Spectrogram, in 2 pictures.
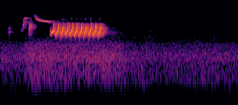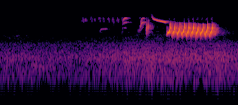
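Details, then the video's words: Two songs of a Bewick's wren about six seconds apart, each opening with short high notes and a down-slurred whistle before a rapid, loud trill of repeated notes. "Beautiful Bewick's Wren Songs |Calling | Singing!"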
